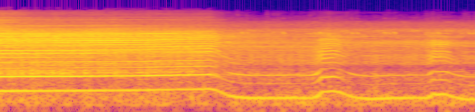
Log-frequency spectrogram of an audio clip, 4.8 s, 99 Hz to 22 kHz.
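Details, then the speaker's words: Traxxas Nitro 4-Tec RC nitro engine screaming, then pitch drops sharply as the two-speed clicks into second, after richening and tightening the shift screw; earlier no second gear, spring suspected missing. "so that shift did pretty good you can hear that really good"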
